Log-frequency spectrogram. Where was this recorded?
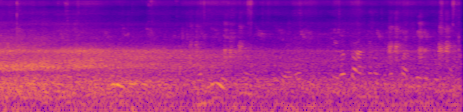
in a residential area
